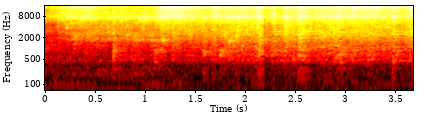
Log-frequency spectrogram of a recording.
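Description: Tomatoes, ginger and green chillies fry in hot oil for a dry potato and spinach dish, a loud continuous sizzle with occasional soft stirring clatters, close up and without speech.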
